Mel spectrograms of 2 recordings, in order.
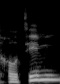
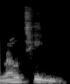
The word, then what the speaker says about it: Rotimi: And I think you was you was Hotimi. Yeah. I was I was Yes, I was. Yes, sir. And I think I pronounced his name wrong. Rotimi.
